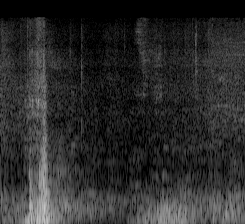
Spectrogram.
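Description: One sharp, loud burst from a karate competitor performing her kata, about half a second in, echoing in a sports hall.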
